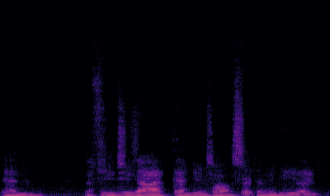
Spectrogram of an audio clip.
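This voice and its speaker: A man's voice: mid-range voice, moderate pace. A man giving feedback on a talk in a hesitant way, with many fillers. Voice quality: flat, hesitant delivery with fillers. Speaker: group participant giving feedback. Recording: distant mic with faint room noise.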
